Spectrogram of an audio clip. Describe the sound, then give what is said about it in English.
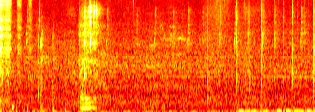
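Quiet, irregular clicking of keys on a computer keyboard, a steady patter of small taps with brief pauses, against a faint low background hum. “What are you typing?”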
